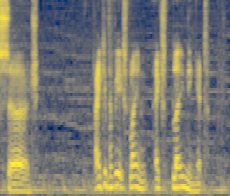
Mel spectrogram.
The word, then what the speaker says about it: SRJ: The SRJ is pronounced Surge.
